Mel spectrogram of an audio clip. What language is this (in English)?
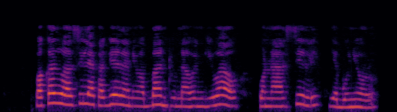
Swahili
